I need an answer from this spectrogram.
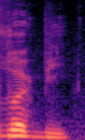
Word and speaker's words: Doigby: Ça se prononce Dwagby.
